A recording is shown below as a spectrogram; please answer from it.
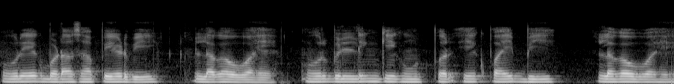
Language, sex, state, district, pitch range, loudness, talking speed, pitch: Hindi, male, Uttar Pradesh, Saharanpur, 120-130 Hz, -17 LUFS, 170 wpm, 125 Hz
